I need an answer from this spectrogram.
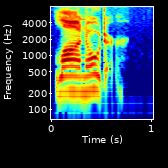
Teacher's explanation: There's also that funny thing British speakers do called the intrusive R, which is basically using an R to connect 2 schwas, like law and order.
